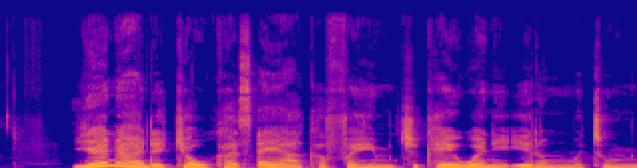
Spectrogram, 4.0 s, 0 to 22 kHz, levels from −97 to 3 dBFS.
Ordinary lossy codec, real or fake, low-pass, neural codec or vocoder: none; real; 19.8 kHz; none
